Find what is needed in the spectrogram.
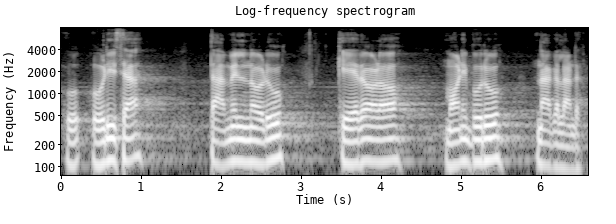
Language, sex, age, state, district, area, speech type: Odia, male, 45-60, Odisha, Dhenkanal, rural, spontaneous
